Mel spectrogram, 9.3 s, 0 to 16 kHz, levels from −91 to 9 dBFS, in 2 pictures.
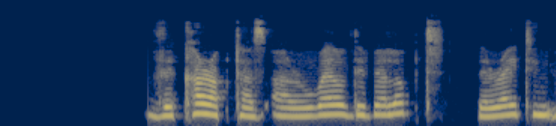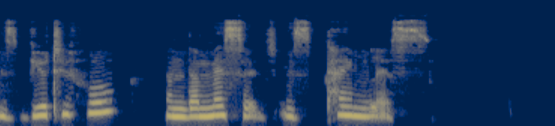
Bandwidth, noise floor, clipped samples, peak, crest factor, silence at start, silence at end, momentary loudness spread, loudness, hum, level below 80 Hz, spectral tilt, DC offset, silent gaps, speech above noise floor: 9.6 kHz; under -90 dBFS; under 0.1%; 0 dBFS; 22 dB; 1.25 s; 1.05 s; 13 LU; -22 LUFS; none; -74 dBFS; -4.5 dB/octave; under 0.1%; none; over 69 dB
